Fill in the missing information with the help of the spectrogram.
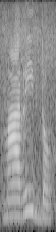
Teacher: A sílaba tônica é na penúltima, marido. Ri vem com mais intensidade. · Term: paroxítonas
